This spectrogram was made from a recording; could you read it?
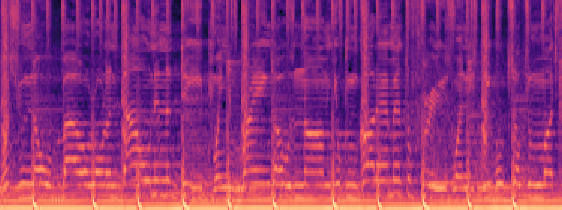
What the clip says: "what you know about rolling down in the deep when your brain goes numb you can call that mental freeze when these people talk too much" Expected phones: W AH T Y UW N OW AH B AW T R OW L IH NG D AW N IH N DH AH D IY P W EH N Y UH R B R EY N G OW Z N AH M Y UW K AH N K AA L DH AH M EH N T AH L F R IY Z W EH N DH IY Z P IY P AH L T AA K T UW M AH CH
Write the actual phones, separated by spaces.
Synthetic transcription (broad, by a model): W AH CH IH N OW AH B AW T R OW L IH NG D AW N IH N DH AH D IY P W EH N Y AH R B R EY N G OW Z N AH M Y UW K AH N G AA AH M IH N T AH F R IY Z W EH N DH IY Z P IY P L T AA K T UW M AH CH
